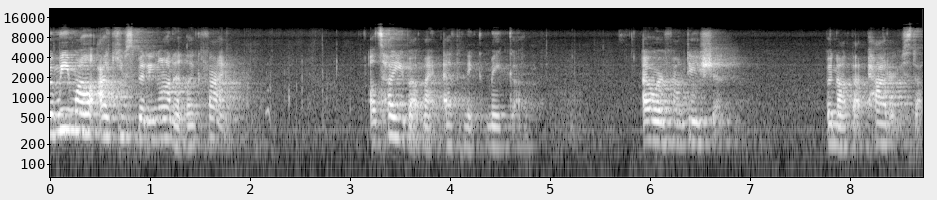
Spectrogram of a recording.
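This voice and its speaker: Amid audible room echo, a woman with fairly high pitch speaks in an intense tone at a fairly quick pace, broken by long, frequent pauses. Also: ordinary pitch variation. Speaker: slam poet performer. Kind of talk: slam poetry performance. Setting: live stage. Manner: fierce, intense. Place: stage.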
